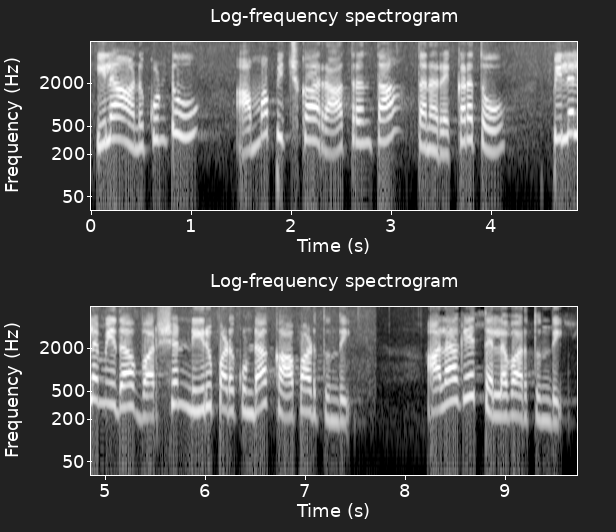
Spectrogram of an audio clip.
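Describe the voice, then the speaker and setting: A woman's voice: sits high, a bit bright, dry recording. A woman narrator reading a scripted moral story for children.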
